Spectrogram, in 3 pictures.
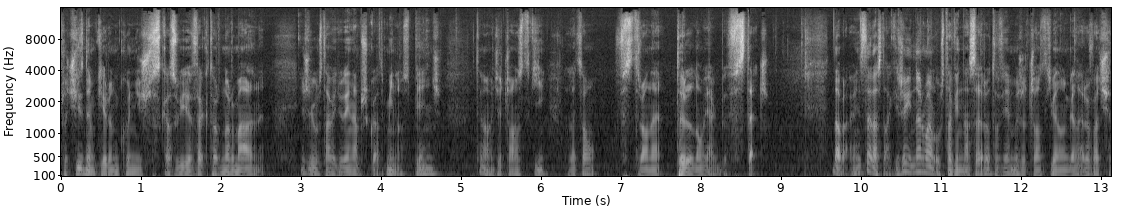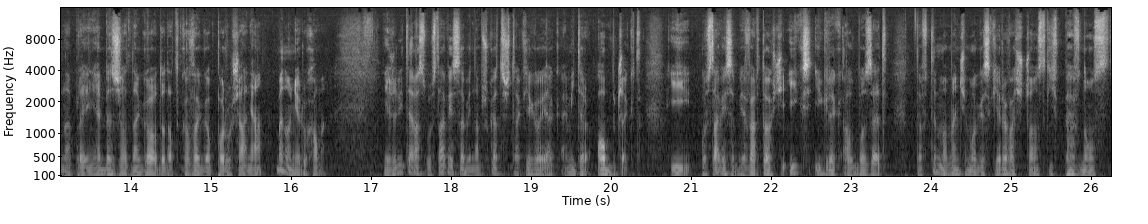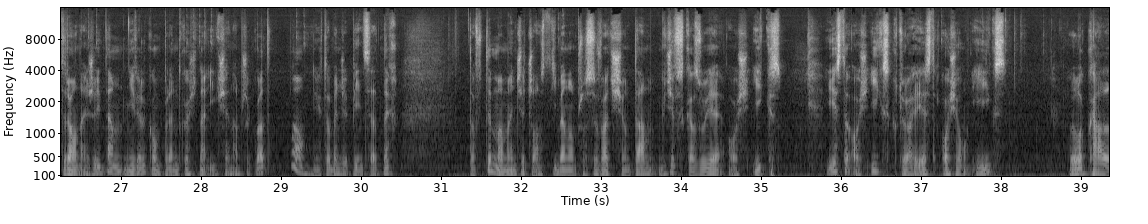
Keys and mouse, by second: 2.9 click, 5.4 alt+a, 8.9 Escape, 10.3 click, 12.4-14.6 middle drag, 13.3 z, 14.6 alt+a, 15.1-17.8 middle drag, 17.0 Escape, 26.6-31.0 drag, 31.0 alt+a, 32.4-36.5 middle drag, 36.5 r, 37.6 Escape, 39.0 alt+a.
